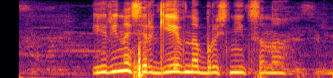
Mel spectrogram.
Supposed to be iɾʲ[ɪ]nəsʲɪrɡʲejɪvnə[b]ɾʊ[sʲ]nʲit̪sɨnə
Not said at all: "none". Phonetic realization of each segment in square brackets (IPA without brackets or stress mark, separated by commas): i, b, sʲ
